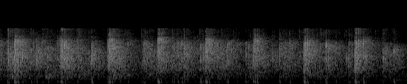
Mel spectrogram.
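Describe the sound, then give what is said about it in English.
An audience claps their hands to God in the morning in a steady, dense wash of applause, with rhythmic pulses of louder claps recurring about twice a second. “Would you clap your hands to Him this morning for just a moment?”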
